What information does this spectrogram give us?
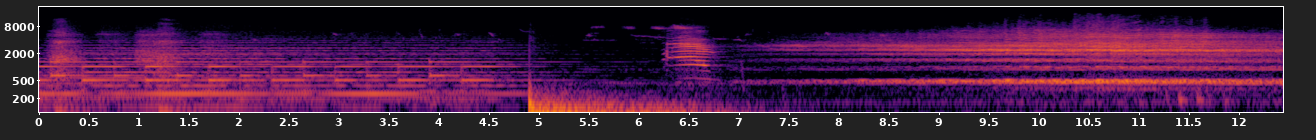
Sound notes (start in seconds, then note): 6.2 cat meowing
